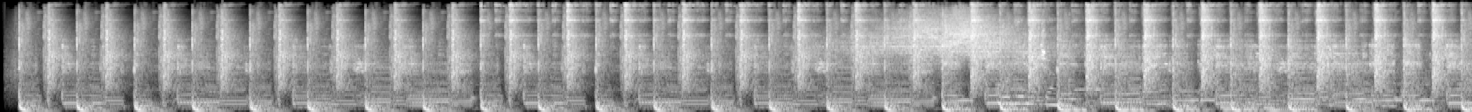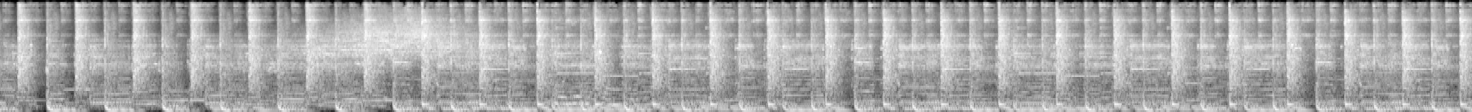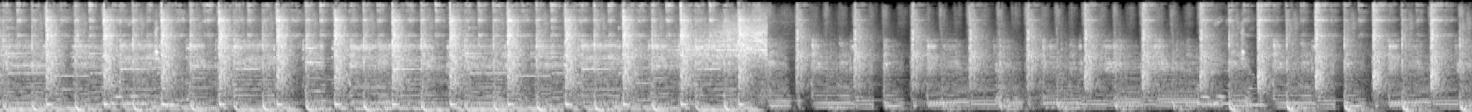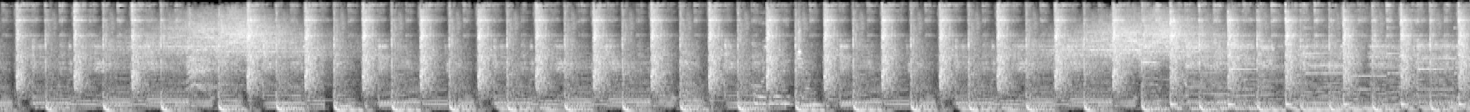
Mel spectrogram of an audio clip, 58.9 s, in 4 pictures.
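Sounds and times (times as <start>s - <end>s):
happy upbeat music: 0.0s - 58.8s.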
